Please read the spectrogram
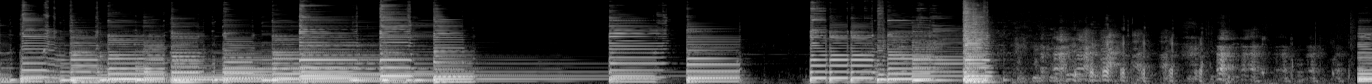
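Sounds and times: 
Gibson L-00 steel string flattop guitar: 0.0 - 10.1
laughter: 10.0 - 13.7.

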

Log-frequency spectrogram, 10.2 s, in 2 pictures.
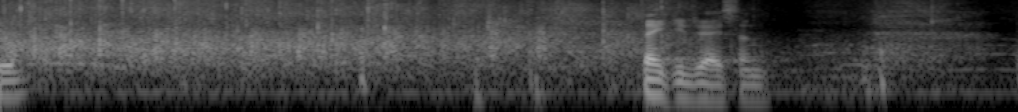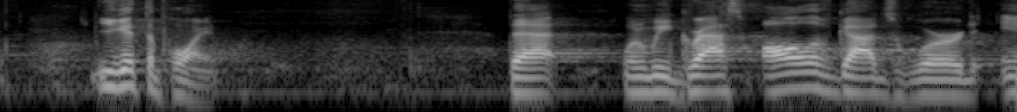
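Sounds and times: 
audience applause: 0.0 - 3.6
speech: 3.2 - 4.0, 5.6 - 6.3, 7.6 - 10.1.

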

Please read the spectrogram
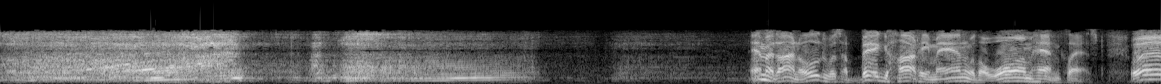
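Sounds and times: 
tire squeal as the car pulls away: 0.0 - 5.5
car engine starting and revving: 0.0 - 7.5
speech: 7.6 - 11.6.

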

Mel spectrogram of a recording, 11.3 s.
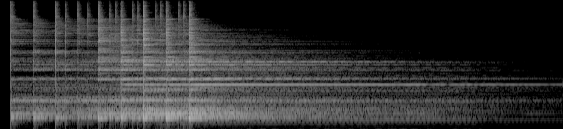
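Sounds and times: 
ride cymbal: 0.2 - 5.2.

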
